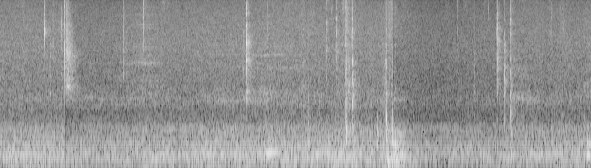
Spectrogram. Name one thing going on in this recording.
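Food crunches and clicks as a young woman eats.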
